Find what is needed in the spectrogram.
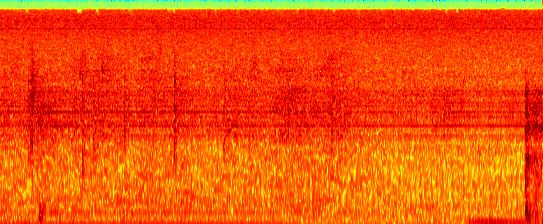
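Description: Quiet pause on a live stage: a steady low hum from the sound system with a few faint clicks, then the hum swells a little and a sharp knock comes just before the end.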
